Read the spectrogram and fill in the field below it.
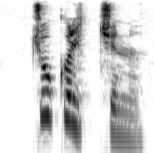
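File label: "чукыльтчыны", Komi, female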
